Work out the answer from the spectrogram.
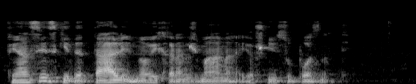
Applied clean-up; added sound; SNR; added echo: none; none; none; none.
